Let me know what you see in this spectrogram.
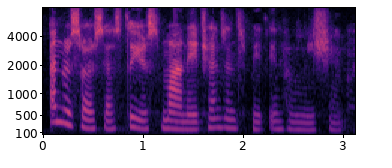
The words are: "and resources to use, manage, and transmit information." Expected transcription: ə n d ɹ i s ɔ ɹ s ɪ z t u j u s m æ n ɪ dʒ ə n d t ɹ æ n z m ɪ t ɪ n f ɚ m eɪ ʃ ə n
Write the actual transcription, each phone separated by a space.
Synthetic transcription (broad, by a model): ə n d ɹ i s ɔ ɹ s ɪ s t u j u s m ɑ n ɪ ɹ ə n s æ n s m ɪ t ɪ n f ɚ m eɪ ʃ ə n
